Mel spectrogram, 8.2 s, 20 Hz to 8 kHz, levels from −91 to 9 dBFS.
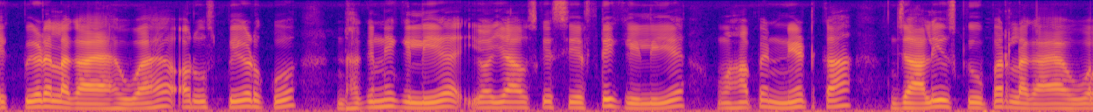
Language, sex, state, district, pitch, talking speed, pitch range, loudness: Hindi, male, Delhi, New Delhi, 145 Hz, 190 wpm, 135-165 Hz, -19 LUFS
